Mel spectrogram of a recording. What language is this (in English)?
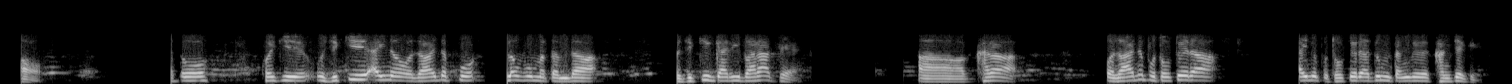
Manipuri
